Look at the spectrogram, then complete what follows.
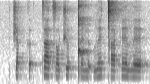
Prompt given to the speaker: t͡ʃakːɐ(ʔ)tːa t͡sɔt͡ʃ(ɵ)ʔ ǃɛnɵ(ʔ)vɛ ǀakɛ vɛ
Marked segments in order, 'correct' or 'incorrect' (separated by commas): correct, correct, correct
